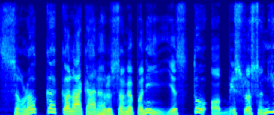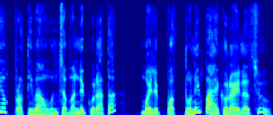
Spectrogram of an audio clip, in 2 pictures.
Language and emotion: Nepali, surprised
